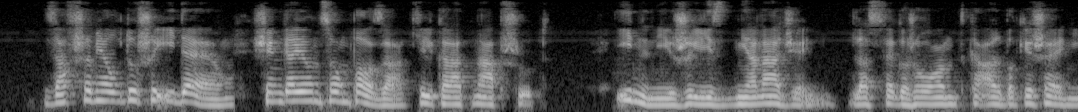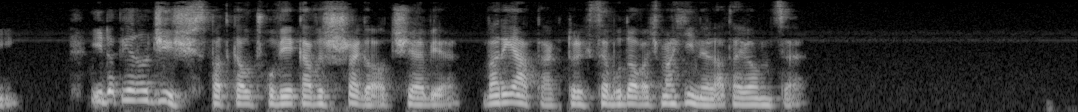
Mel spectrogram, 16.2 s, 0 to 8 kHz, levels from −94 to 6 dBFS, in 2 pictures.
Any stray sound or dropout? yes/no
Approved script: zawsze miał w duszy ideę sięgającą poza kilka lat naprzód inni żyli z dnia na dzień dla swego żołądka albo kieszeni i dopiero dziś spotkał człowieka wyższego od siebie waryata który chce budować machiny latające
no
